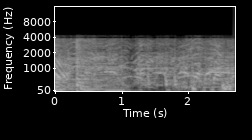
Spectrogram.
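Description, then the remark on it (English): A large crowd cheers and shouts steadily, a dense roar of voices with scattered whoops and clapping rising through it, loud and continuous throughout. “Put those hands together all over this place.”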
